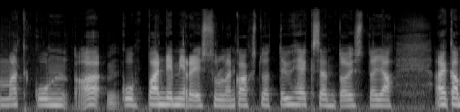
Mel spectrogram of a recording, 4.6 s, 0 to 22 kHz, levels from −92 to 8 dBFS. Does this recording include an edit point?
yes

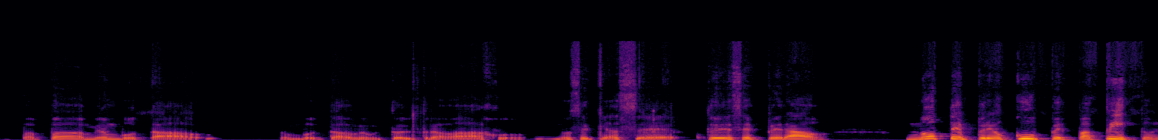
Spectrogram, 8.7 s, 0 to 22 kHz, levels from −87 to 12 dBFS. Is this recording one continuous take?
yes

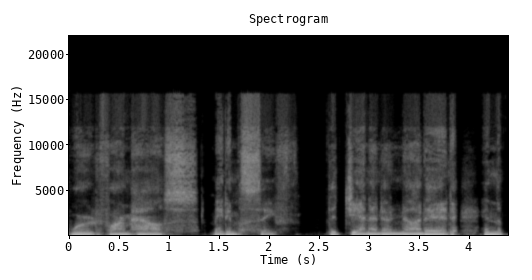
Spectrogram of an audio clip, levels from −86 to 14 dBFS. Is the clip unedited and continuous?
no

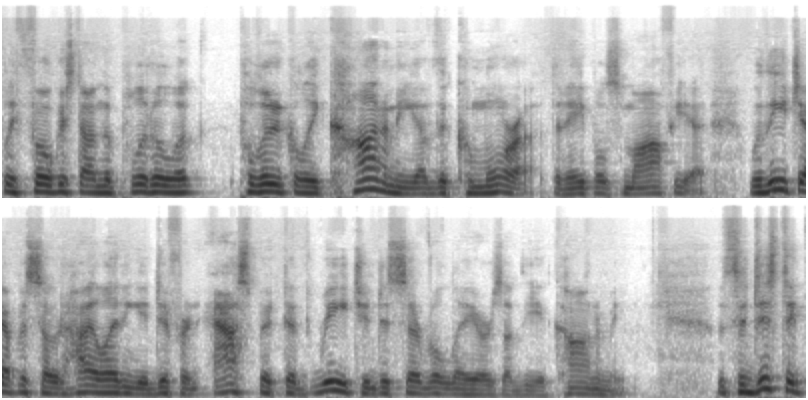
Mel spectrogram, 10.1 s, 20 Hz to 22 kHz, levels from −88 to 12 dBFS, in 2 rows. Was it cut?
yes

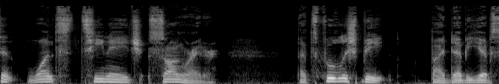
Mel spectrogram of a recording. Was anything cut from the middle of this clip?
no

